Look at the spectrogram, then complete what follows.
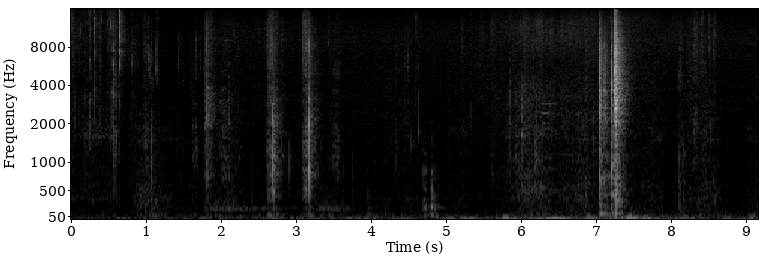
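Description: Onion being cut with a kitchen knife on a plastic chopping board: a few separate sharp knocks of the blade on the board, with faint crackling of onion and onion skin. The loudest knock comes about seven seconds in.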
